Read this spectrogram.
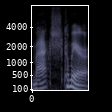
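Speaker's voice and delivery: put-on sassy character voice. Playing the Grinch on request, Jim Carrey's Grinch voice. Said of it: "Jim Carrey's Grinch".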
